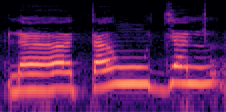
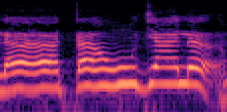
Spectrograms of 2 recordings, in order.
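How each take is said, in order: First: The word ends cleanly on the final consonant. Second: The word ends with an added final vowel. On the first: The speaker calls it right. "Jangan balikkan dia. Jangan lantunkan dia" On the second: The speaker calls it wrong. "Bukan la taujala"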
